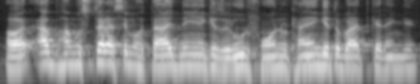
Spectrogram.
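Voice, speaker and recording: A middle-aged man hosting a solo talk, speaking in a relaxed, conversational lecture style and dropping in English phrases. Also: fairly high pitch. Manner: conversational, mixes English phrases, soft chuckles, restarts. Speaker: host giving a solo talk.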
